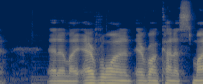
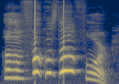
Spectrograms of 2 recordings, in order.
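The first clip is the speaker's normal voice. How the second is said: high, loud pained shout; shocked howl after a smack to the face; outraged yelp; 15 dB louder than usual. Acted. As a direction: yell it after being slapped.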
